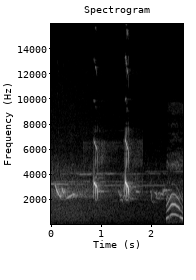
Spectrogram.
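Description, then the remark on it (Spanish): Several birds chirp and trill in a quiet forest, with two sharp louder calls standing out, followed by a run of rising, curving whistled notes at the end. “Cuando guardo silencio, puedo escuchar al bosque. ¡Qué bonito suena! Puedo oírlo todo. El arroyo, el viento, las abejas, las aves.”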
